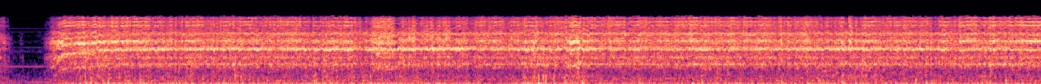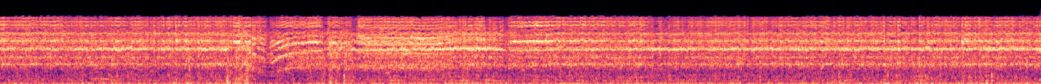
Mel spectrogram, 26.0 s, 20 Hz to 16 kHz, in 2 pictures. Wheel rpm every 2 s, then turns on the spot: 70, 230, 230, 230, 230, 230, 230, 230, 200, 210, 230, 230, 230.
none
